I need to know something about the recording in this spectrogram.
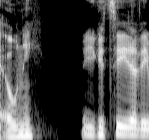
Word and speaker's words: ONI: Oh, they just pronounced it Oni in the audiobook.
